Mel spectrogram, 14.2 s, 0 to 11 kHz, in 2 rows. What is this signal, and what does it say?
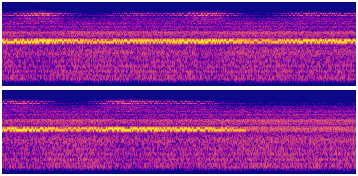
RTTY (45.45 baud, 170 Hz shift), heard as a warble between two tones, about 2200 Hz centre, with radio static, fading and room echo. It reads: … DE ZS0RZ R R FB CARLOS. RIG HR 30 W, ANT 3 EL YAGI. WX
